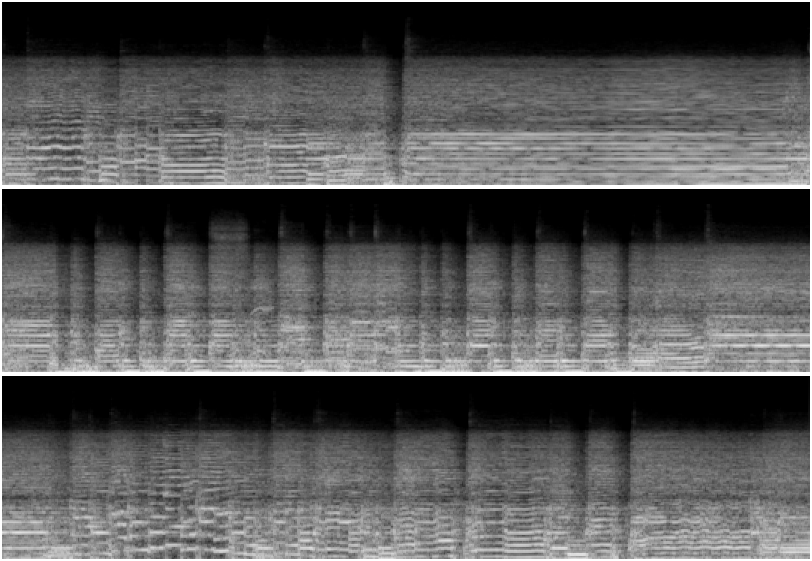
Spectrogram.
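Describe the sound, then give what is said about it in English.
Crunchy electric guitar power chords ring out through a Princeton Reverb amp with the drive off, loud, with gritty sizzle, sustained chords and quick rhythmic stabs and mutes over about twenty seconds, no voices. “Yeah, that's power chords and stuff. it's got the sizzle. Dude, that's with the drive off.”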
